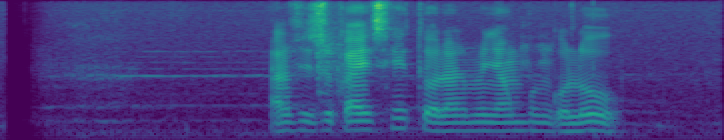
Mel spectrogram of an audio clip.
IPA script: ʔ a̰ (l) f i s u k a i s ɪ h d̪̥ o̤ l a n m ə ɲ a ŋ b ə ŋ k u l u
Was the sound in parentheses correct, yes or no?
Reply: yes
